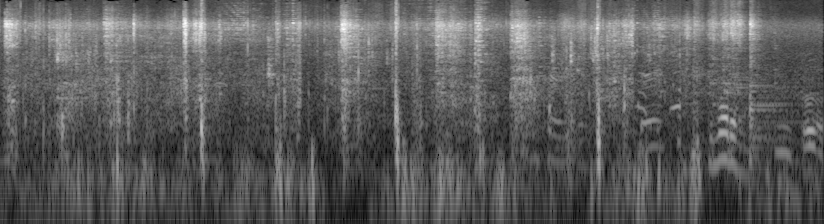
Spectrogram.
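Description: Iron bar being driven into hard, stony soil: irregular sharp knocks, several seconds of strikes. Voices come in near the end.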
